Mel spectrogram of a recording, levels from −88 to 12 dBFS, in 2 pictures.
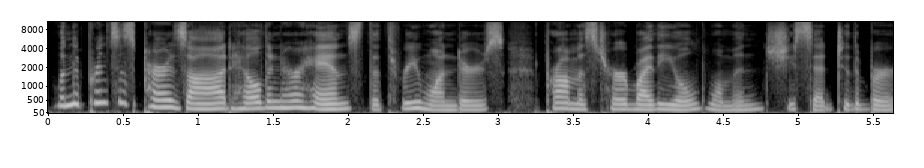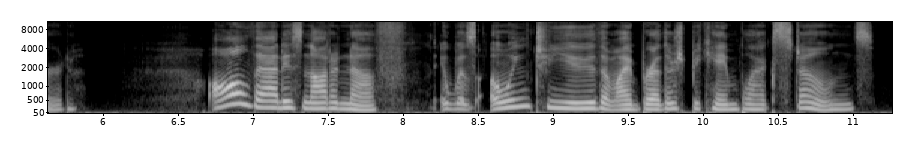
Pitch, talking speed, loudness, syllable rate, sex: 205 Hz, 200 wpm, -19 LUFS, 5.3 syllables/s, female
